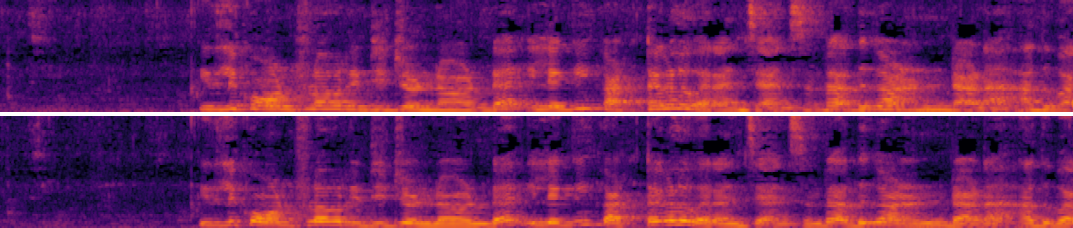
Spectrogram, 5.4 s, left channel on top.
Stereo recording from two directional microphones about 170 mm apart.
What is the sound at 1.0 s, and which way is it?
Speech, 40° right (ahead or behind).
